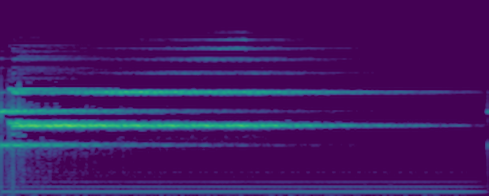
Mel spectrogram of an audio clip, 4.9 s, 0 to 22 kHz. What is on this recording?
Short self composed theme using a RolandE-68 Synthesizer.
gloomy, Halloween, Horror, oppressive, RolandE-68, Synthesizer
